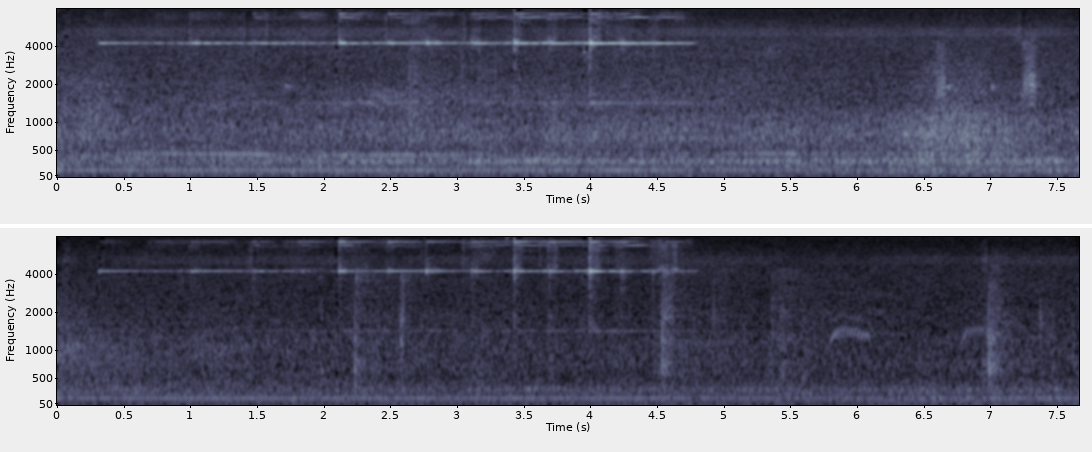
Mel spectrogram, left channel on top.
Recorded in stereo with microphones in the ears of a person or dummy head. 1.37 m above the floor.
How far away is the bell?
About 1.6 m.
